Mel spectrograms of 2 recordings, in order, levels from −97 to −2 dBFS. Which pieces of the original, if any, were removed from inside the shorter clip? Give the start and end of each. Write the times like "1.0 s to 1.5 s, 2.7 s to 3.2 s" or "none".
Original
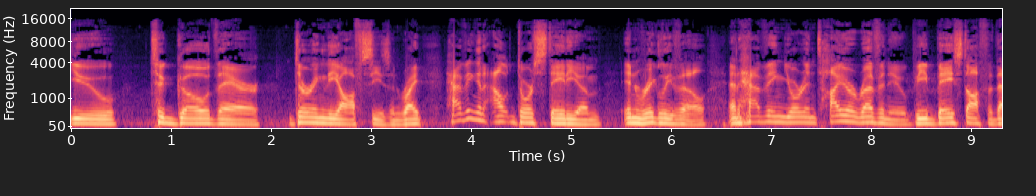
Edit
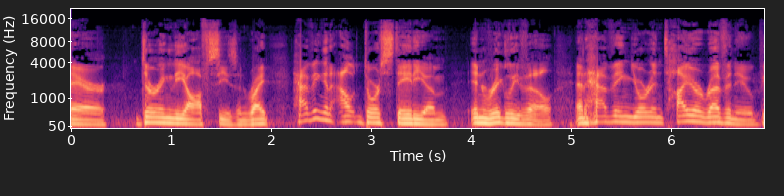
none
